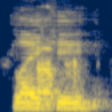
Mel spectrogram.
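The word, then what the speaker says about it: Leakey: Lakey. Pronounced.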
